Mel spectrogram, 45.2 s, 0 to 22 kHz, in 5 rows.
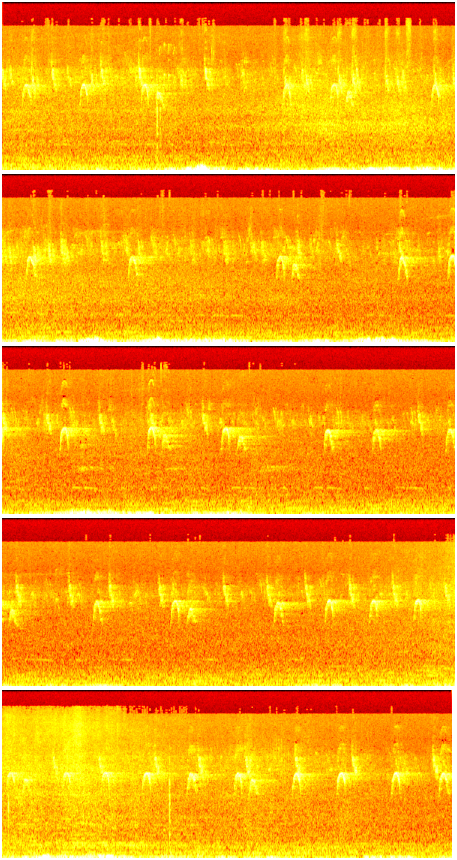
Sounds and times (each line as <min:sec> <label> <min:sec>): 0:00.0 Bird singing 0:16.0
0:16.9 Bird singing 0:45.2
